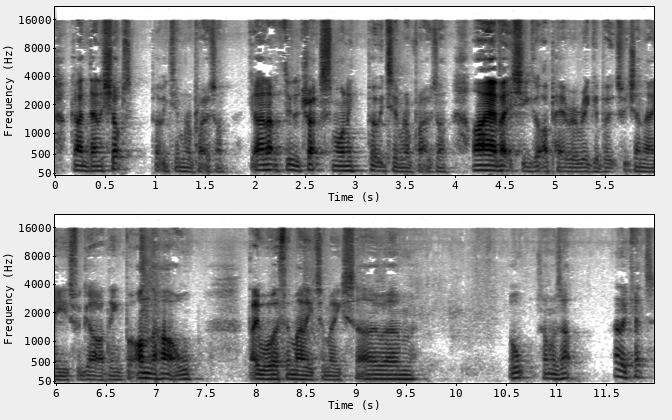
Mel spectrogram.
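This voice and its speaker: A man talks at a very fast pace in an English accent. His voice is fairly low-pitched and somewhat breathy. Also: ordinary pitch variation. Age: 50s. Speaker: van courier vlogger. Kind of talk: casual Q&A monologue.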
